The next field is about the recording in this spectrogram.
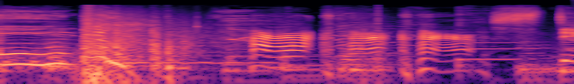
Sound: laughing

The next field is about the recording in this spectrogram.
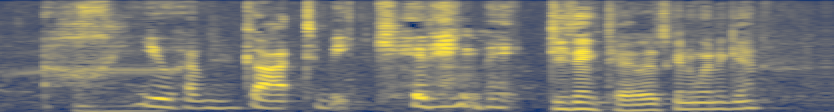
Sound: scoffs

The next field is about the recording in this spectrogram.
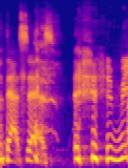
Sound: laughter

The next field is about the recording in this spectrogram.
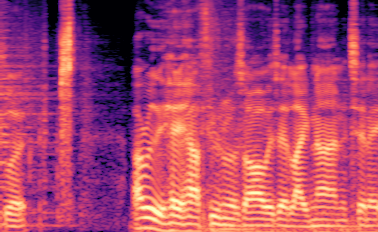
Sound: sucks teeth

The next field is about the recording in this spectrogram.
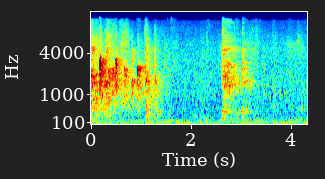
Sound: applause

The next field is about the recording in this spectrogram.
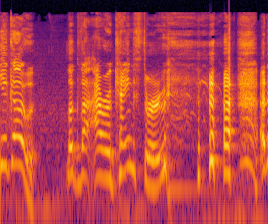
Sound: laughs

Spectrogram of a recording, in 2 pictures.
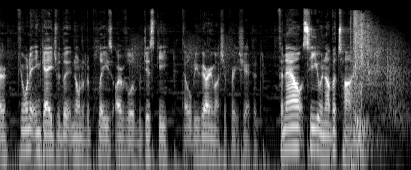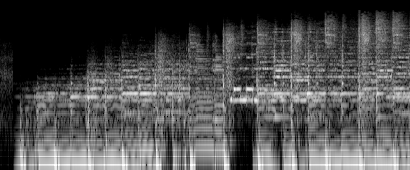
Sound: blam

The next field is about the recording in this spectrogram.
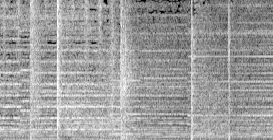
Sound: crackers bursting

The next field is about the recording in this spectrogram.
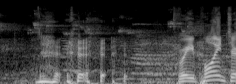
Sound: laughing

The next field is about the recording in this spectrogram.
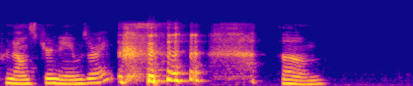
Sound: laughing

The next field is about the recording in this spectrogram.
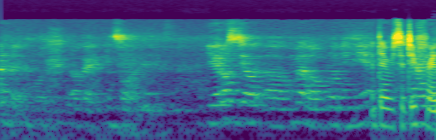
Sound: non-english

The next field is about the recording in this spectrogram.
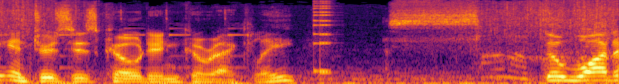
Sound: keypad beeps

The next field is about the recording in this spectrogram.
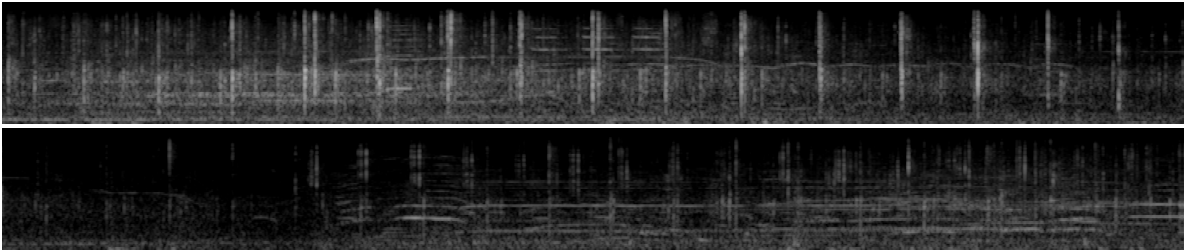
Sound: applause and Cheering

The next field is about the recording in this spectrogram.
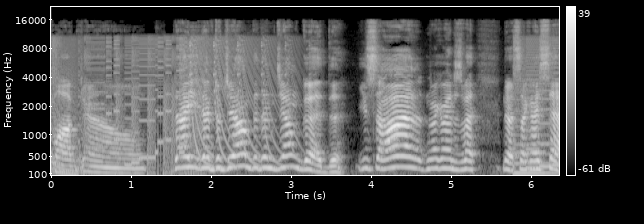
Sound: distressed sound

